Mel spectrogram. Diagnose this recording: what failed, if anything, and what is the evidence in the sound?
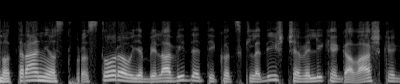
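The codec stage failed, through 4-bit ADPCM compression applied across the whole clip. A gritty hiss rides on the speech and rises and falls with its level. It is loudest on strong syllables, and sharp onsets sound roughened. Each sample is coded as a coarse 4-bit step from a prediction, so the step size cannot track fast changes. Nothing is heard above about 7.7 kHz. That points to a 16 kHz rate and fits 64 kbps.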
